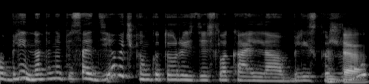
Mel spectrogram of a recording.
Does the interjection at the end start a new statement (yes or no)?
no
